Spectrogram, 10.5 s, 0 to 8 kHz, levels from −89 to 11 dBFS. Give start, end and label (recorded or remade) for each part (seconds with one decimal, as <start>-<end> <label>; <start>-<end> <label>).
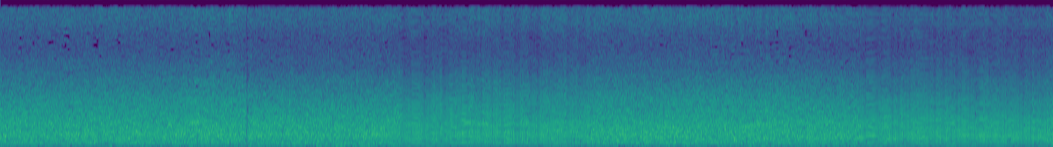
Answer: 0.0-4.0 recorded; 4.0-5.9 remade; 5.9-8.6 recorded; 8.6-10.5 remade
